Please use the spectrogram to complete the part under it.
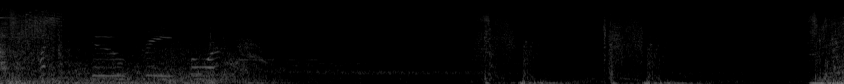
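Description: Game spells whoosh and burst in short blasts.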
